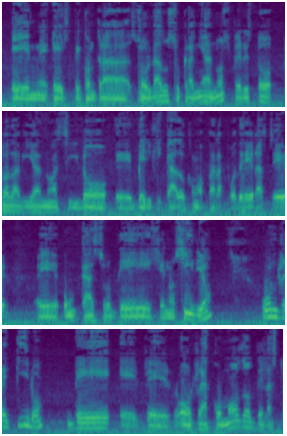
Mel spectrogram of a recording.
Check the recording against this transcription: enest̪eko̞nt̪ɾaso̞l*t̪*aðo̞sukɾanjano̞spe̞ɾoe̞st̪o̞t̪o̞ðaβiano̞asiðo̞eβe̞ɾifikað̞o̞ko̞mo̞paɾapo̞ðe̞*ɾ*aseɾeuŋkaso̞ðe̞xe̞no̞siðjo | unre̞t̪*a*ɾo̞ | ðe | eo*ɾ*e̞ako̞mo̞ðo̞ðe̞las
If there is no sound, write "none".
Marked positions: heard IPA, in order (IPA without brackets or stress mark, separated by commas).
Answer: d̪, ɾ, i, r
